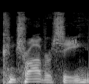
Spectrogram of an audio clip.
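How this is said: It is said in a British pronunciation.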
